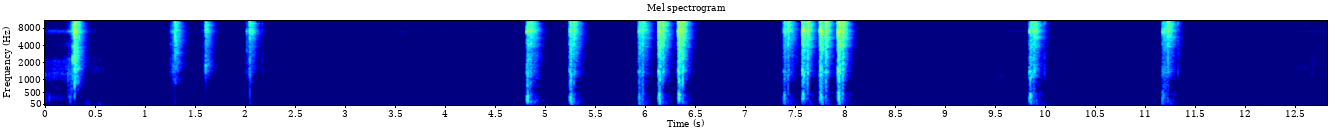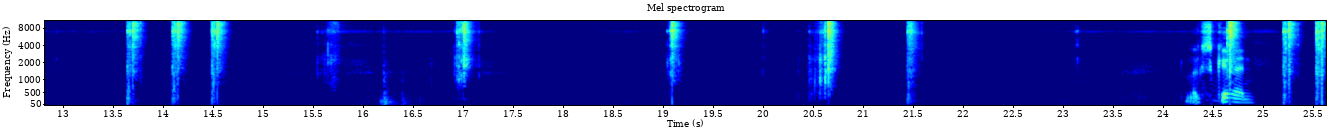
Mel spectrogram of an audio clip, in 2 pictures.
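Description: A WE-Tech Big Bird M&P airsoft pistol firing on a CO2 magazine, with sharp cracking shots in single and quick rapid bursts separated by silence, and someone speaking briefly near the end.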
